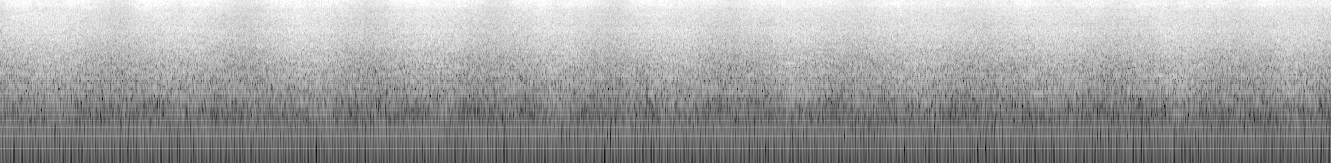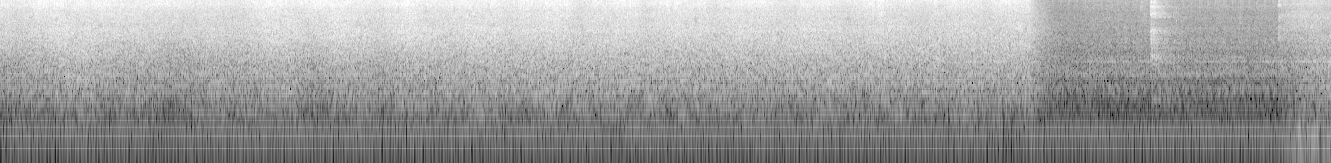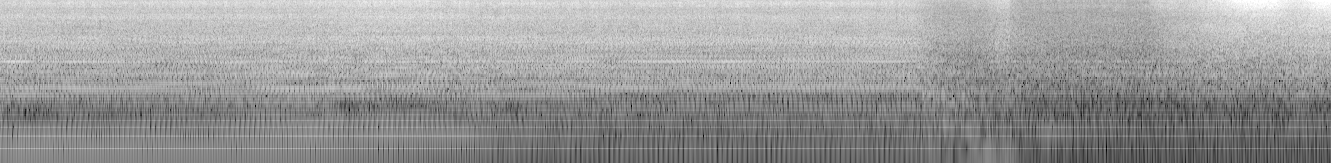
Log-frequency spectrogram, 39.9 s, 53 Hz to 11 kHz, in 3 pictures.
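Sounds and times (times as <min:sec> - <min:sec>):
pressure washer water spray hiss: 0:00.0 - 0:24.0, 0:37.9 - 0:39.9.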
